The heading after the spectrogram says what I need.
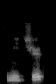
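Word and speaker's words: Dymitruk: since met him and asked him how he pronounces his last name and he said dmitry is how he says it um great that little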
